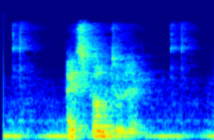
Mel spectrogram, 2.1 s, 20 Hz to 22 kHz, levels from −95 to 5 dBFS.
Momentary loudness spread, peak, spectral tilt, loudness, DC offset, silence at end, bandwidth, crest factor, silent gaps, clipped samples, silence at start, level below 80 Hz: 17 LU; -10 dBFS; -6 dB/octave; -29 LUFS; under 0.1%; 0 s; 11.5 kHz; 20 dB; none; under 0.1%; 0 s; -60 dBFS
